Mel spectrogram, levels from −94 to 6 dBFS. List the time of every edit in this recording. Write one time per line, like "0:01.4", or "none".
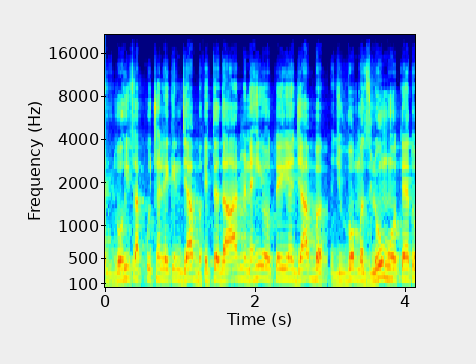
0:01.3
0:03.1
